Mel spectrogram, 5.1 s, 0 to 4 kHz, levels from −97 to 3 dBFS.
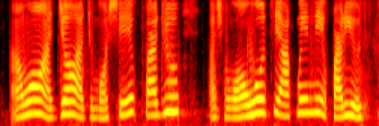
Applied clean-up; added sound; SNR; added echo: neural separator model SepFormer DNS4.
